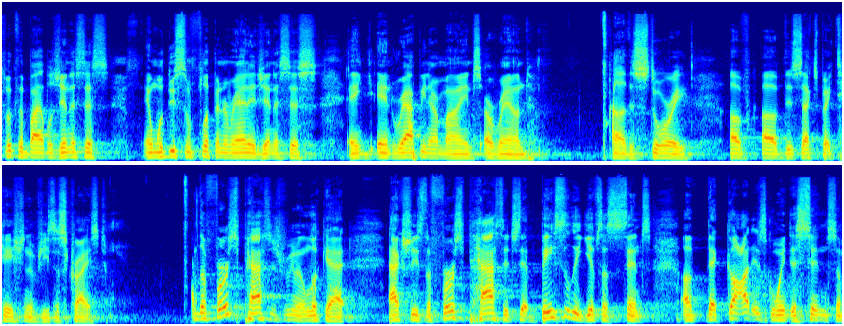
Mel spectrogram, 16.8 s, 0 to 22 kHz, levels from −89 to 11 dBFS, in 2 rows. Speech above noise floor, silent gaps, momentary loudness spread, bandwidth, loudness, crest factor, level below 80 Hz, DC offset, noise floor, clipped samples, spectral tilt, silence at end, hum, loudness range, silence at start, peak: 41 dB; none; 8 LU; 17.5 kHz; -20 LUFS; 20 dB; -50 dBFS; under 0.1%; -61 dBFS; under 0.1%; -6 dB/octave; 0 s; none; 3 LU; 0 s; 0 dBFS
